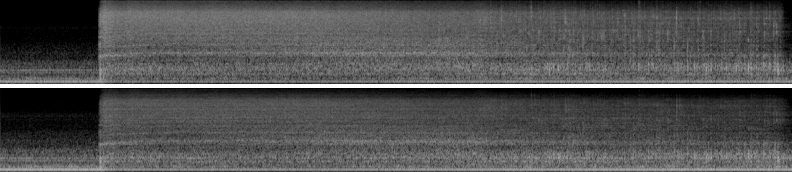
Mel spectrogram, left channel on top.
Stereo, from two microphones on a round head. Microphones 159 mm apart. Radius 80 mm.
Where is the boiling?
60° left (ahead or behind), 0.6 m.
